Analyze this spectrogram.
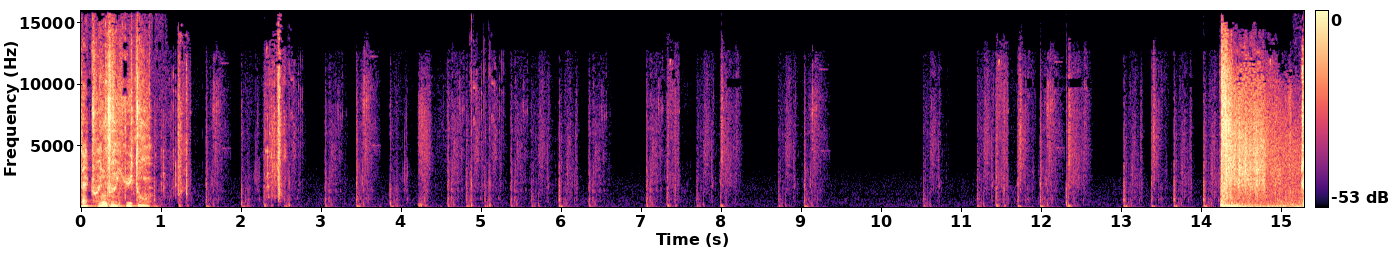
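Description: Footsteps tread quickly and evenly over rough ground.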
